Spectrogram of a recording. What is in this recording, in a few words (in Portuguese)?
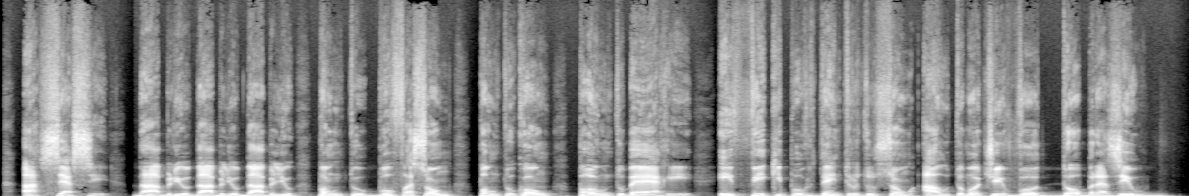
vinhetas locutor; Bufa Som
